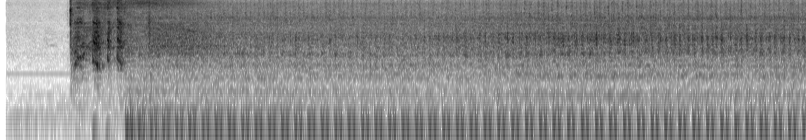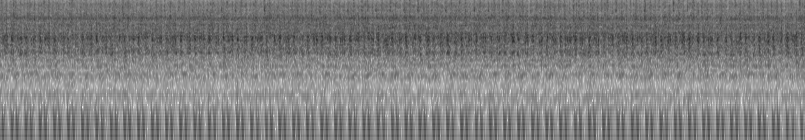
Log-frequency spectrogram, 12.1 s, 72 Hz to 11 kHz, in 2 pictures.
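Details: Zelvis 250, cold idle thumping about three times a second with a light metallic rattle on top; owner suspects cam chain tensioner not tensioning so chain rubs; noise disappears once engine warms up.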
